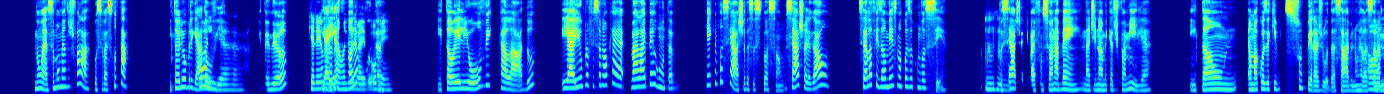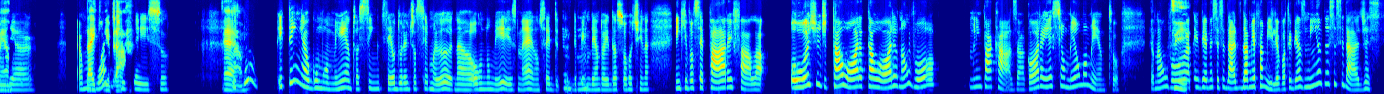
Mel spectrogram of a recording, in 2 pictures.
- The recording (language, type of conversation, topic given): Portuguese, podcast, Como equilibrar trabalho e vida familiar sem culpa?
- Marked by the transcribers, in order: other noise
